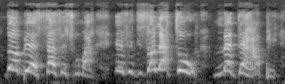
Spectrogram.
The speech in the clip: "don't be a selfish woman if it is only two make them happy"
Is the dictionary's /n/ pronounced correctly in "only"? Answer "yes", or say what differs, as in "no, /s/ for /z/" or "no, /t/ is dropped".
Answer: no, /n/ is dropped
